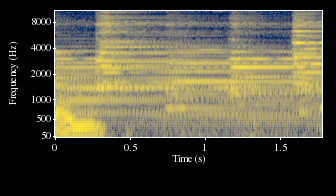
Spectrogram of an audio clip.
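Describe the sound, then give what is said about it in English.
A gong is struck a few times, each hit giving a bright metallic ring with many sustained overtones that carry on between strikes. “Loving the new gong. That's your cue to wrap up, Dicko”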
